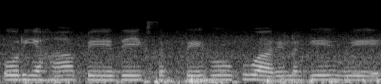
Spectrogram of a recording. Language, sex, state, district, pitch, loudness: Hindi, female, Haryana, Charkhi Dadri, 205 Hz, -20 LUFS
